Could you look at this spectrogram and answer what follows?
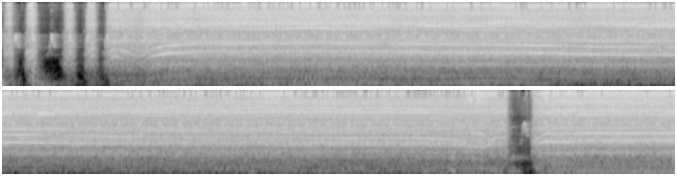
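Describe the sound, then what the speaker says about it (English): A power drill whines at a steady high pitch for a long stretch after a few short start-up bursts, briefly stopping near the end before resuming. "I'm pretty certain I won't be able to drill right through there"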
